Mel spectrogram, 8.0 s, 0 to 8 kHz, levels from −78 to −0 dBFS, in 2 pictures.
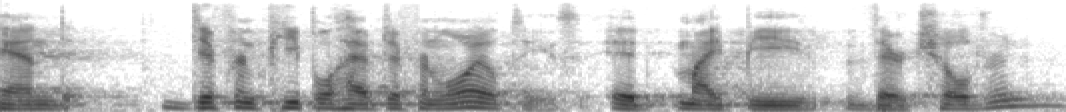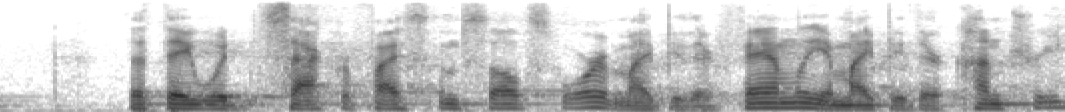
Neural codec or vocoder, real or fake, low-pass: none; real; 7.2 kHz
